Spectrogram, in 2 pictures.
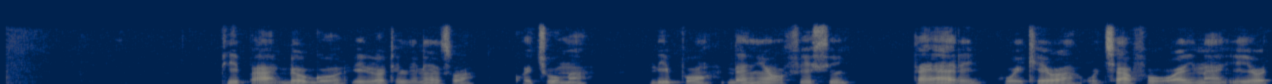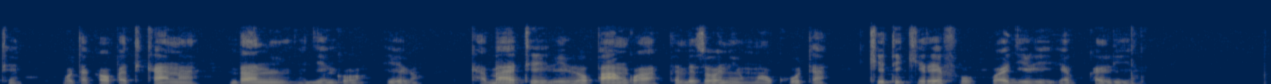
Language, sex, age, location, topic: Swahili, male, 18-24, Dar es Salaam, government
